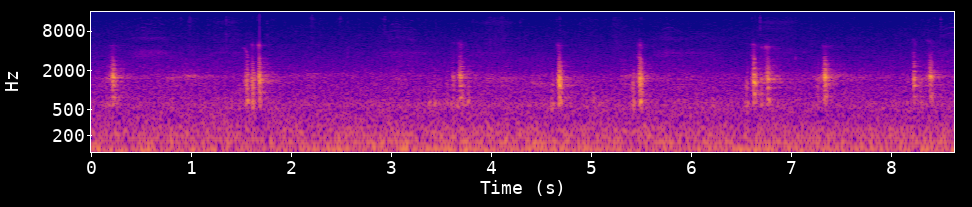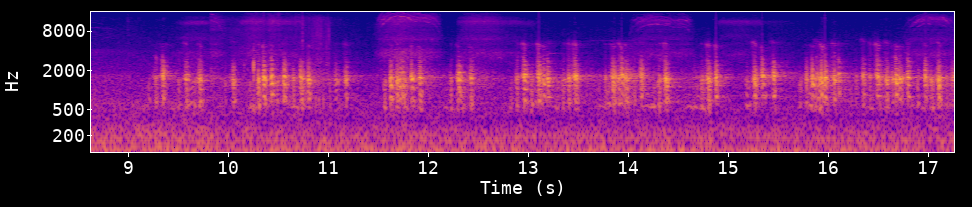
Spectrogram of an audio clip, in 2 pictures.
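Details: Spring wood frogs calling, said to be the loudest frogs at the moment, their swelling sacs near the lungs powering the croaks; short clucking croaks start sparse and scattered, then crowd into a dense, overlapping chorus in the second half.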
